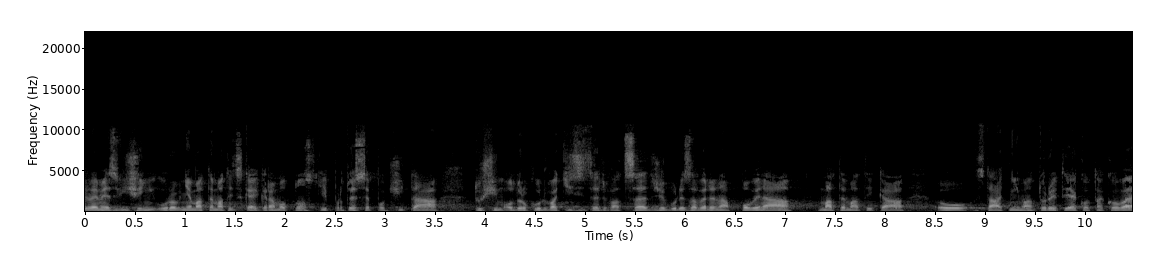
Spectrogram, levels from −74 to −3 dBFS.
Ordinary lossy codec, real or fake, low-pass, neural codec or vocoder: AAC, 32 kbps; real; 10.8 kHz; none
